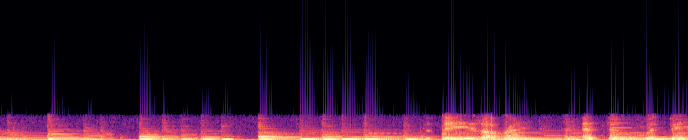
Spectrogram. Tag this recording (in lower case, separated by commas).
plucked string instrument, music, guitar, musical instrument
